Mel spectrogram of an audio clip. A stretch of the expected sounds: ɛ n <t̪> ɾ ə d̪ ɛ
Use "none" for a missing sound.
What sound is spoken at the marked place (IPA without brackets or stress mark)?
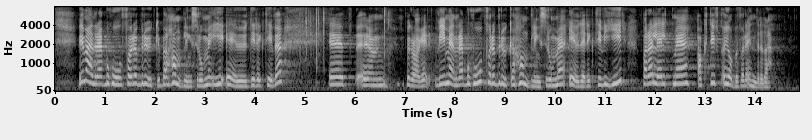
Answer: d̪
